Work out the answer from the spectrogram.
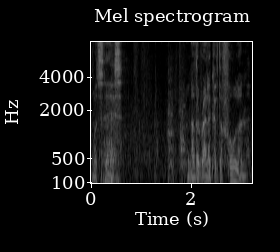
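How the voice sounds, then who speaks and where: An actor playing a brooding warrior lord in a fantasy video game, speaking gravely and with restraint. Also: male voice, low voice, expressive, moderate pace. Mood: grim. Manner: grave, understated. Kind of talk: dramatic video game dialogue. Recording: background noise with outdoor ambience.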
